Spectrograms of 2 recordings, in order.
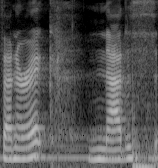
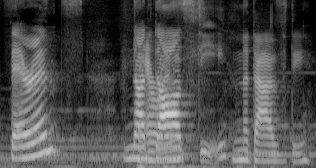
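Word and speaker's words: Ferenc Nádasdy: So at the age of 10, she is engaged to Fenric Nadis. How do you say? Oh, fuck. So she becomes engaged to Count Ferenc Nadasdy.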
